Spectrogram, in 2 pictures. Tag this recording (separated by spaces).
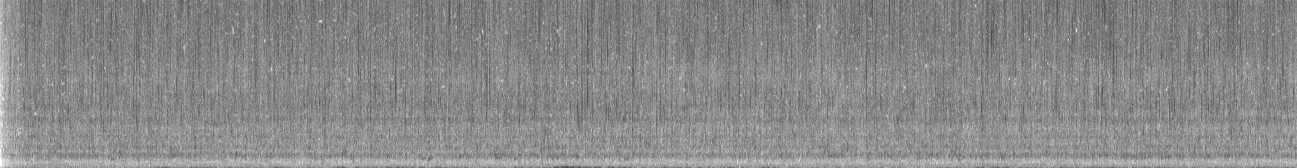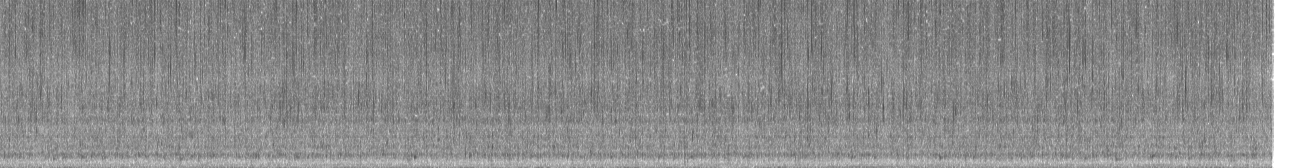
design water nature field-recording dream sound Foley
